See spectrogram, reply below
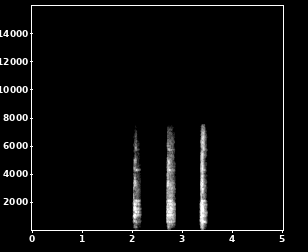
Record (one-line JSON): {"exhalation_length": "5.0 s", "exhalation_amplitude": 6106, "exhalation_signal_mean_std_ratio": 0.17, "survey_phase": "beta (2021-08-13 to 2022-03-07)", "age": "18-44", "gender": "Female", "wearing_mask": "No", "symptom_none": true, "symptom_onset": "3 days", "smoker_status": "Never smoked", "respiratory_condition_asthma": false, "respiratory_condition_other": false, "recruitment_source": "REACT", "submission_delay": "1 day", "covid_test_result": "Negative", "covid_test_method": "RT-qPCR", "influenza_a_test_result": "Unknown/Void", "influenza_b_test_result": "Unknown/Void"}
